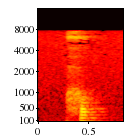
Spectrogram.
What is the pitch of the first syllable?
low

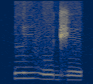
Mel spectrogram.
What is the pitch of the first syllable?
high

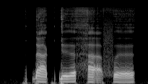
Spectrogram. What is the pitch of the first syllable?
low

